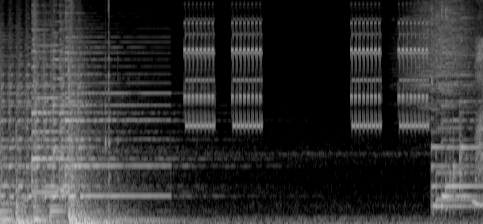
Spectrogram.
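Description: A telephone ringtone sounds in four short bursts of bright electronic ringing with gaps between, following a few seconds of music at the start.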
